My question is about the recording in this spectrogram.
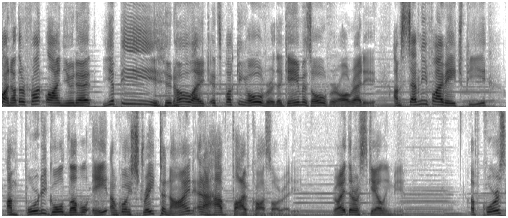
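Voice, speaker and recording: Lively chatty male game streamer. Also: medium pitch. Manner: chatty, lots of fillers like "like, you know". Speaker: game streamer reviewing his own match. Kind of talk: casual gameplay commentary.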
